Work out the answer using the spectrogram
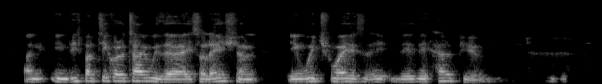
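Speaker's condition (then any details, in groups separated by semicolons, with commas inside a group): No condition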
